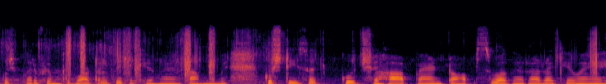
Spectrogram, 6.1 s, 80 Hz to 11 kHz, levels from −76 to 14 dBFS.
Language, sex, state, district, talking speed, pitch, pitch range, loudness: Hindi, female, Bihar, Patna, 200 wpm, 205 Hz, 200-210 Hz, -23 LUFS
